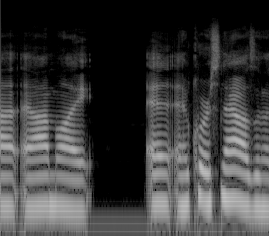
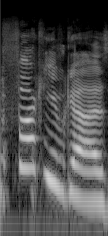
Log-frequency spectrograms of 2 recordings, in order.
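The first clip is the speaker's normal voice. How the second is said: slow, loud, bratty "fuck you guys"; cocky cartoon kid; 3 semitones higher, 8 dB louder, slower than usual. Imitating a cartoon boy flipping off the villain, slow and loud. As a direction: drag it out like a smart-aleck boy taunting the villain. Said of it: "eleven-year-old boy in the nineties on T V going".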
